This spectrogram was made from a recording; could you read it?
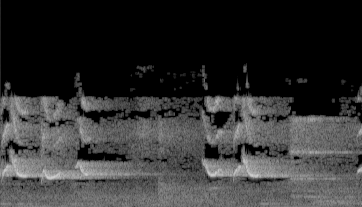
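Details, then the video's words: Ultramarine grosbeak (azulão), shown as an unusually fast singer, gives fast, high warbled phrases in two quick bursts about two seconds apart, with a faint background hum. "azulão mas rápido"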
